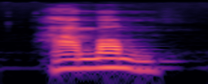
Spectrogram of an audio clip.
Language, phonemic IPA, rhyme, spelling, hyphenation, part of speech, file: Dutch, /ɦɑˈmɑm/, -ɑm, hammam, ham‧mam, noun, Nl-hammam.ogg
- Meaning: alternative spelling of hamam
